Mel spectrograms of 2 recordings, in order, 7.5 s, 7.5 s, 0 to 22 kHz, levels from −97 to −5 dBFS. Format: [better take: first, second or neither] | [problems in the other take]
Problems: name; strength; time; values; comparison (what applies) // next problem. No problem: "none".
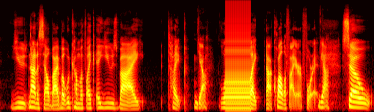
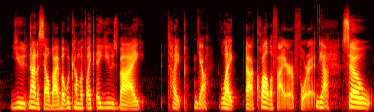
second | audio freezing; at 4.5 s for 0.5 s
